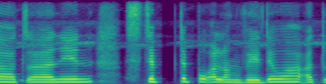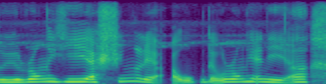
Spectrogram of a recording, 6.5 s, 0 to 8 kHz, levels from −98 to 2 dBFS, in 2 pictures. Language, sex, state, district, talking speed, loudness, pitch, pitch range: Mizo, female, Mizoram, Aizawl, 210 wpm, -20 LUFS, 245 Hz, 230-265 Hz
